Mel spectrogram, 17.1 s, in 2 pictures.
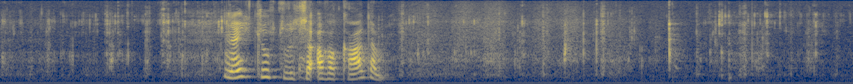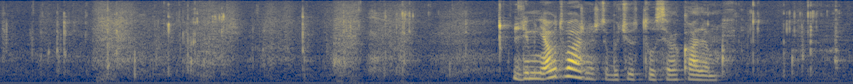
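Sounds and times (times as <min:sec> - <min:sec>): chewing with wet mouth clicks: 0:00.0 - 0:02.8, 0:04.0 - 0:04.4, 0:05.0 - 0:09.4, 0:10.2 - 0:10.8, 0:12.4 - 0:13.7, 0:15.8 - 0:17.0.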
